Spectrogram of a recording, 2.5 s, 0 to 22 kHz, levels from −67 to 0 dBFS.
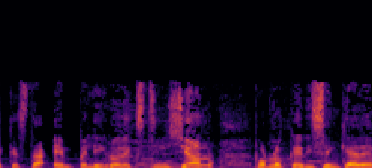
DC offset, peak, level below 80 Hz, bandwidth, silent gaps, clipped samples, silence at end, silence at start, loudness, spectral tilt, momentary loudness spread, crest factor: under 0.1%; -10 dBFS; -54 dBFS; 11.5 kHz; none; under 0.1%; 0 s; 0.05 s; -25 LUFS; -3 dB/octave; 5 LU; 16 dB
